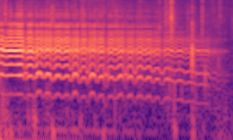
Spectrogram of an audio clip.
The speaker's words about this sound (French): dommage, je l'aimais bien moi la petite brebis noire.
